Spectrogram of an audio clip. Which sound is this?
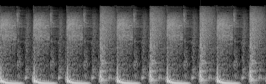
Roller Derby
Not your typical breaks.
amen, breakcore, breaks, harsh, rough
